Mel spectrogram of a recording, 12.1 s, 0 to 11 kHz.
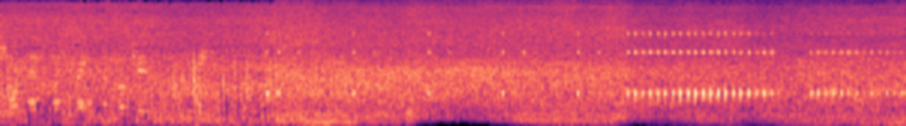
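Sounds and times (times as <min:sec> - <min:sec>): low traffic noise: 0:00.0 - 0:12.0
pedestrian signal rapid ticking: 0:03.4 - 0:12.0
pedestrian signal slow locator tick: 0:03.5 - 0:12.0.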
